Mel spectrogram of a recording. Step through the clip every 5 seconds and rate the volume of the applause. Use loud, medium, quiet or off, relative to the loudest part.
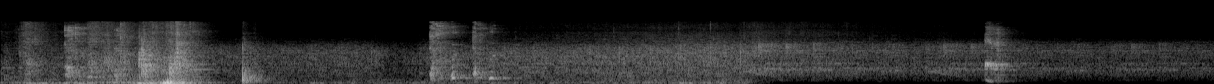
medium, loud, medium.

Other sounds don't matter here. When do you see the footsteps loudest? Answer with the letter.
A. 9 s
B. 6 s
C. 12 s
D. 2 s
D.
